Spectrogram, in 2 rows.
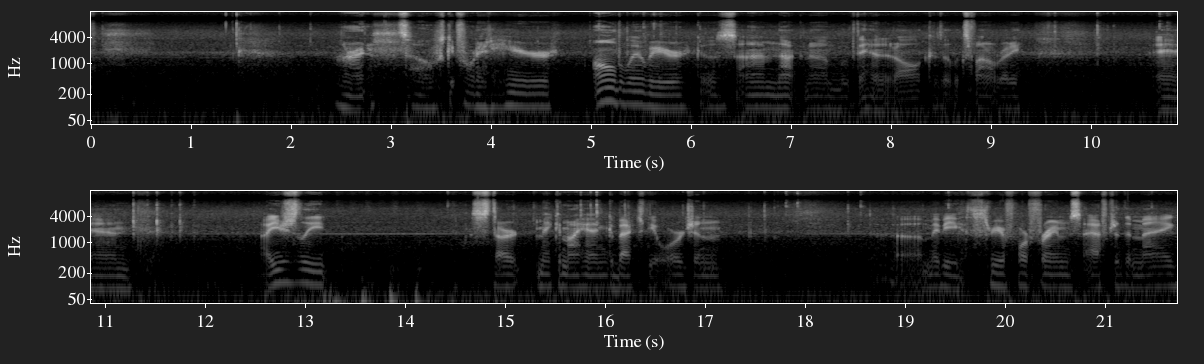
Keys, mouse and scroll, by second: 5.7 ctrl+s, 11.8-12.2 Right, 18.0 ctrl+s, 20.3 Right, 20.4 Right, 20.8 Right.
